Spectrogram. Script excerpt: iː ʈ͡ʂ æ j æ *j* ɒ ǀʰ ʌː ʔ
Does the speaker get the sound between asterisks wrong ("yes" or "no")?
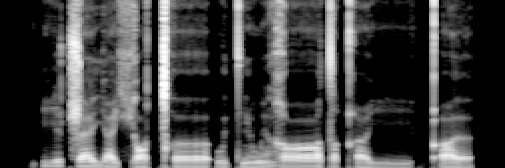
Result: yes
